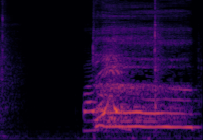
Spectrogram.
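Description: Near silence for most of the first second, then a person's voice holding one long, steady exclamation to the end.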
